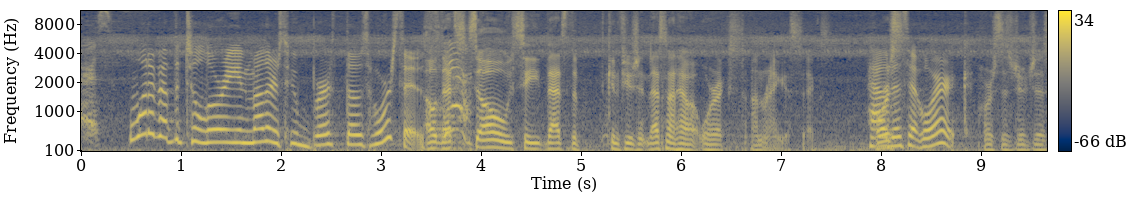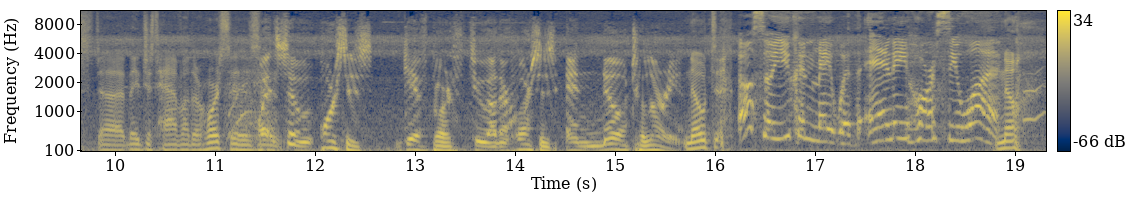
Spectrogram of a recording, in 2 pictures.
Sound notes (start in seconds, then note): 14.9 Pleck laughs desperately; 18.8 still laughing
